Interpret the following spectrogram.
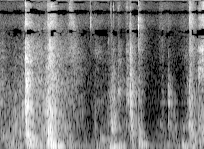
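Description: Faint handling noise: a few light knocks and rustles of packaging being moved about by hand.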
